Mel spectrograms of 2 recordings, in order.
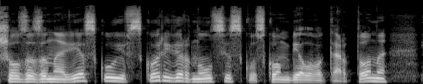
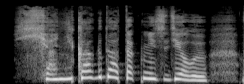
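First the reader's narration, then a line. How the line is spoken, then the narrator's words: Cry out. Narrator (Russian): вскрикнула Нетти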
